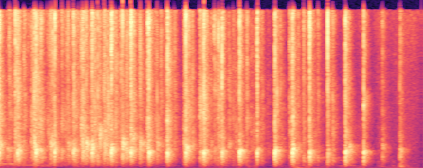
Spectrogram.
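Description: A small audience applauding by hand, the clapping thinning to scattered claps and fading out near the end.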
